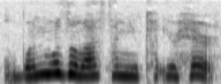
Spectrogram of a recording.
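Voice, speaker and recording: A woman voicing a quiet young man who speaks softly and tenderly. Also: high voice, fairly even intonation, normal speed, voice pushed up. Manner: quiet, soft.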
